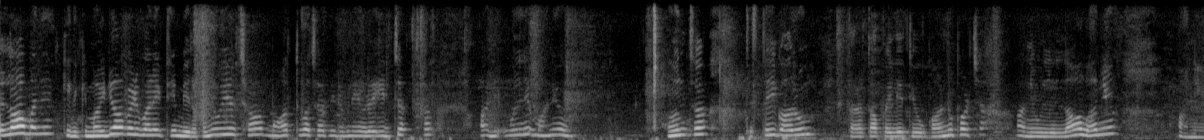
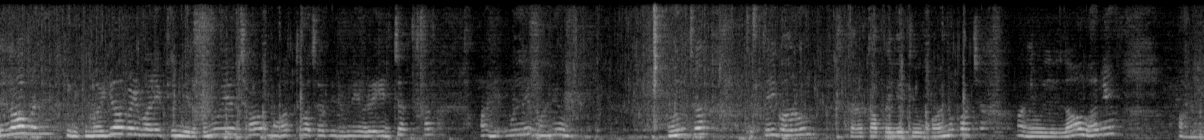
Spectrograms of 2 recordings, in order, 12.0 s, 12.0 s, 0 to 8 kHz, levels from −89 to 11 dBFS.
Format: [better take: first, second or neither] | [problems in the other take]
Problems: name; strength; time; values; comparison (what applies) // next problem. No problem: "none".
first | background sound (Toilet flush / Gurgling); 16 dB below the speech // room echo; dies away in 0.5 s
